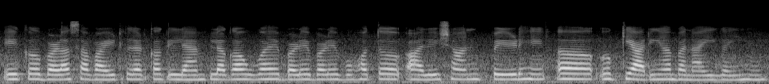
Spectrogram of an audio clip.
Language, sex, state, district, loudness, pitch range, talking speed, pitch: Hindi, female, Bihar, Madhepura, -15 LUFS, 225-240 Hz, 155 wpm, 235 Hz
